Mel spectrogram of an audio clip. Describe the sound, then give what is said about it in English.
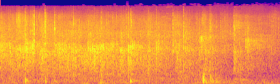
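Audience applause during a talk on marriage, dense clapping from many people that is loud at first and gradually softens over a few seconds. “So thank you, Ashley. Give her a hand. Nice. Good job, welcome.”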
